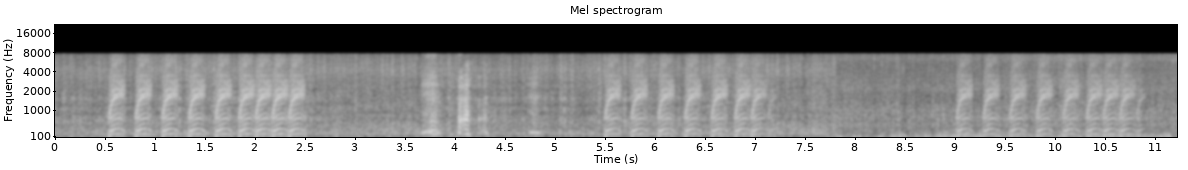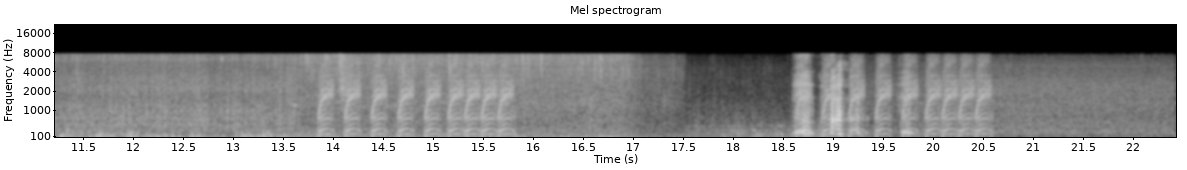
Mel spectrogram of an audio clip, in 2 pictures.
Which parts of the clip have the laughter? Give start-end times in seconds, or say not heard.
3.6-4.9, 18.6-19.9.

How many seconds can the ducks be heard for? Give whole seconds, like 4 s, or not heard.
10 s.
